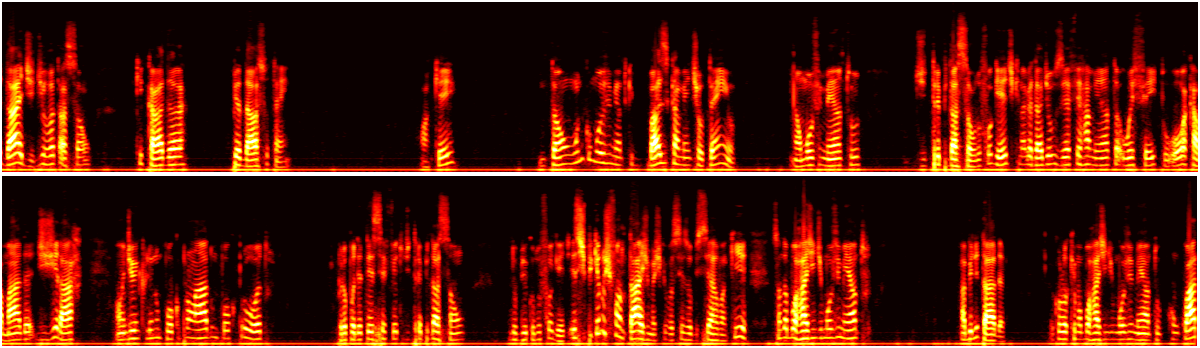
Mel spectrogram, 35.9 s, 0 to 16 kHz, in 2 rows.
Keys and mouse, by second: 2.4-14.9 drag, 20.6-24.0 drag, 24.2 click, 26.5 click, 30.0 click, 32.5 click, 33.4 click.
